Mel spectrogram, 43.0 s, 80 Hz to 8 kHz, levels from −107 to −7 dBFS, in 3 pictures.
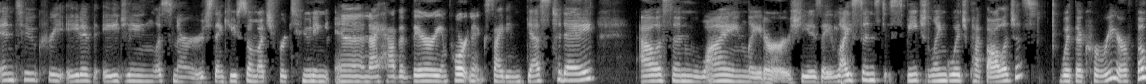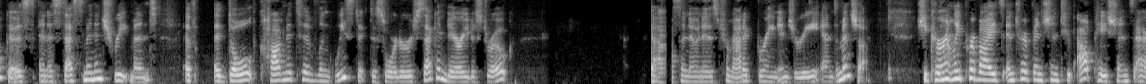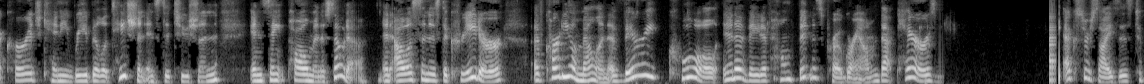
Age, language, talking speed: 30-49, English, 115 wpm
